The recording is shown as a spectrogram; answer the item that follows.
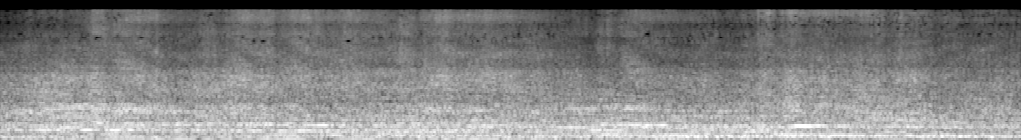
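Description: Several dirt-track modified race car engines running together as a pack circles the oval, a steady mix of engine tones at different pitches.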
